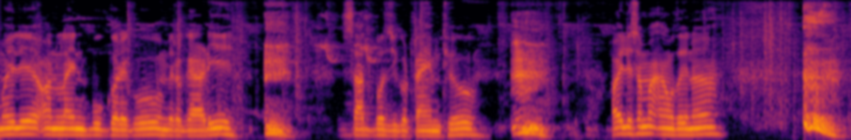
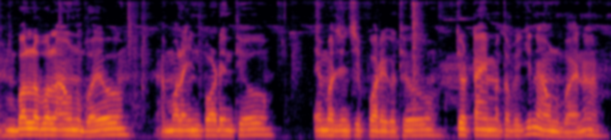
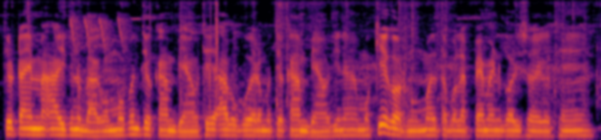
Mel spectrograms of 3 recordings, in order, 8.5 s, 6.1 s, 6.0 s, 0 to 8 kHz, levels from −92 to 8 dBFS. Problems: none marked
